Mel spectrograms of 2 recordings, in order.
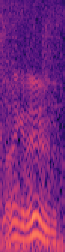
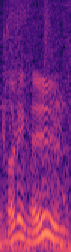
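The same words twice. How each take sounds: No difference in how they are said.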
